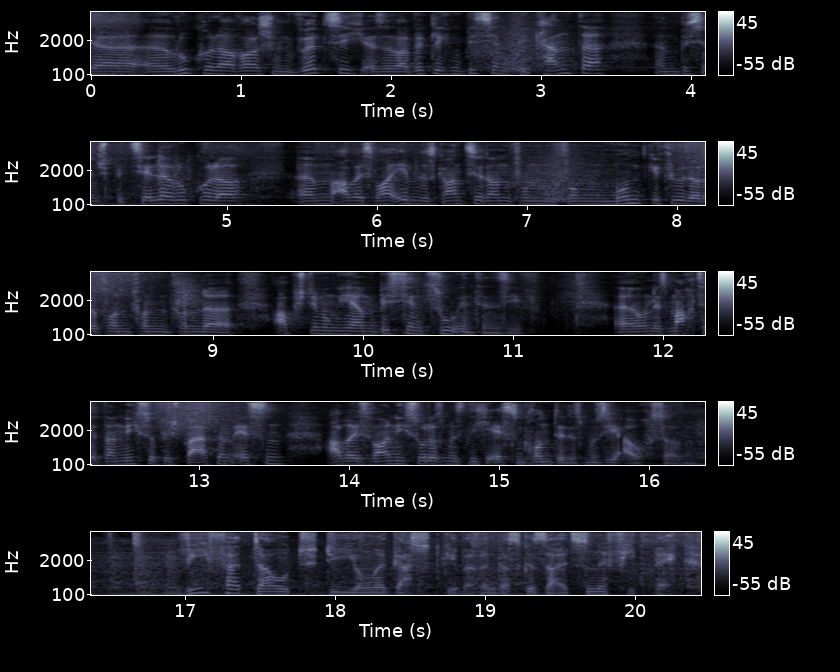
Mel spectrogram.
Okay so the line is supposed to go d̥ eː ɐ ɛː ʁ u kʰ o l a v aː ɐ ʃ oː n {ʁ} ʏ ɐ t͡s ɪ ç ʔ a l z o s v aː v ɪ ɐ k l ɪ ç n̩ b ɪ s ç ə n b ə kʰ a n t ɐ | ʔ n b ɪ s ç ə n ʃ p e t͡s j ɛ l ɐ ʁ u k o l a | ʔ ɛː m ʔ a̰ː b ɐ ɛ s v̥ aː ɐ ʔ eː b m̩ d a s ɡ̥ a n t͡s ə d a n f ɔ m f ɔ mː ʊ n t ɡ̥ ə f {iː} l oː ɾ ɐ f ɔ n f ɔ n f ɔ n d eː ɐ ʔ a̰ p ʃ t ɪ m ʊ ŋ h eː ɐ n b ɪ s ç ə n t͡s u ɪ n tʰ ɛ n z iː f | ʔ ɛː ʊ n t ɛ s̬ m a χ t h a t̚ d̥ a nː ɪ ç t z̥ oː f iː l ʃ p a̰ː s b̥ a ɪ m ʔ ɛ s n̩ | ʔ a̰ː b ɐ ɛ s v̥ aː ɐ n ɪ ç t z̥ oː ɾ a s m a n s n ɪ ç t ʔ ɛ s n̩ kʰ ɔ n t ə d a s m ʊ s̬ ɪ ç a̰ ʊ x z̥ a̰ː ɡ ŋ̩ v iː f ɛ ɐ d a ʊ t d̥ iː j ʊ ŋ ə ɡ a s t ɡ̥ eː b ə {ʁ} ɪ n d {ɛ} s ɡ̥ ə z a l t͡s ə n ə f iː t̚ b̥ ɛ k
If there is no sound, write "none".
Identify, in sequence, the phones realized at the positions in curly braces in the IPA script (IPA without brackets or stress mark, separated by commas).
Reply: v, yː, ʁ, a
